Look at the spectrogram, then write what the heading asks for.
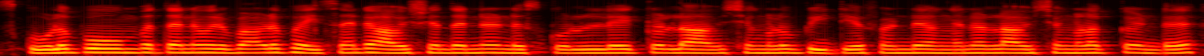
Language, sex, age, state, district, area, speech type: Malayalam, female, 45-60, Kerala, Kozhikode, urban, spontaneous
